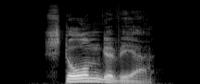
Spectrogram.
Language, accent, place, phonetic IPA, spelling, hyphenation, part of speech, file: German, Germany, Berlin, [ˈʃtʊʁmɡəˌveːɐ̯], Sturmgewehr, Sturm‧ge‧wehr, noun, De-Sturmgewehr.ogg
- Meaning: assault rifle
